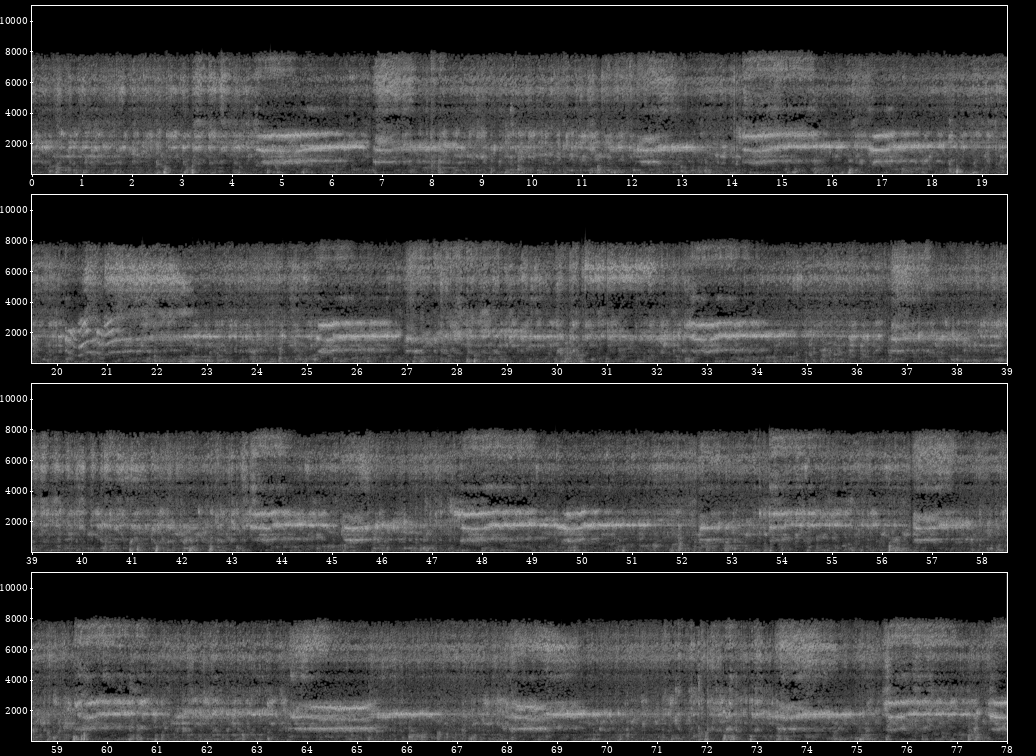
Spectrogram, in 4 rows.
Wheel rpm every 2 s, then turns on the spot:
230, 230, 230, 230, 230, 240, 230, 220, 230, 230, 200, 230, 230, 230, 230, 240, 230, 230, 230, 230, 230, 230, 230, 230, 230, 230, 230, 230, 230, 230, 230, 230, 220, 230, 230, 230, 230, 230, 230.
none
